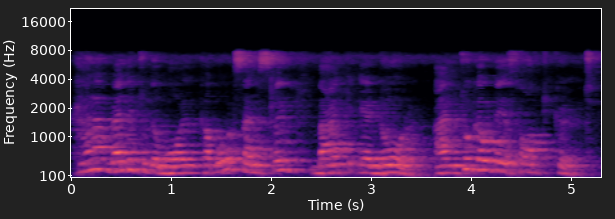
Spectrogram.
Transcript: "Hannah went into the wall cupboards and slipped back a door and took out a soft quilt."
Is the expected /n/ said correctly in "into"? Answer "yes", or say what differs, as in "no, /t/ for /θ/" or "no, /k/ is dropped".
no, /n/ is dropped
